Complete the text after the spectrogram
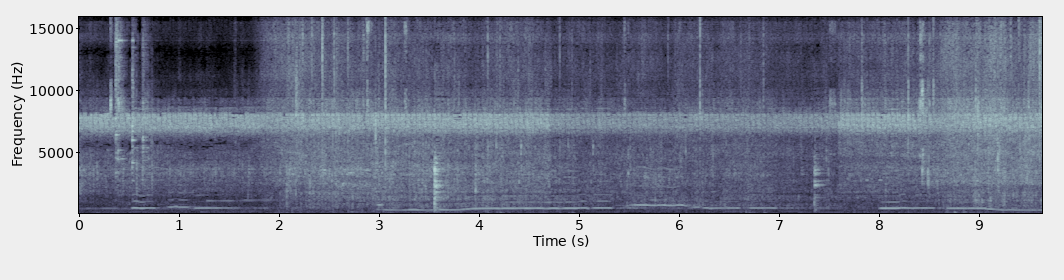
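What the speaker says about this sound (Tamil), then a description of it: "இப்ப தேய்ச்சி வச்சிருந்த மாவை பூரியா சுட்டு எடுத்துக்கலாம்." Puris of rolled dough fry in hot oil for pani puri. The oil gives a steady, dense crackling sizzle throughout, with a few sharper pops and a faint whining tone running over it.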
